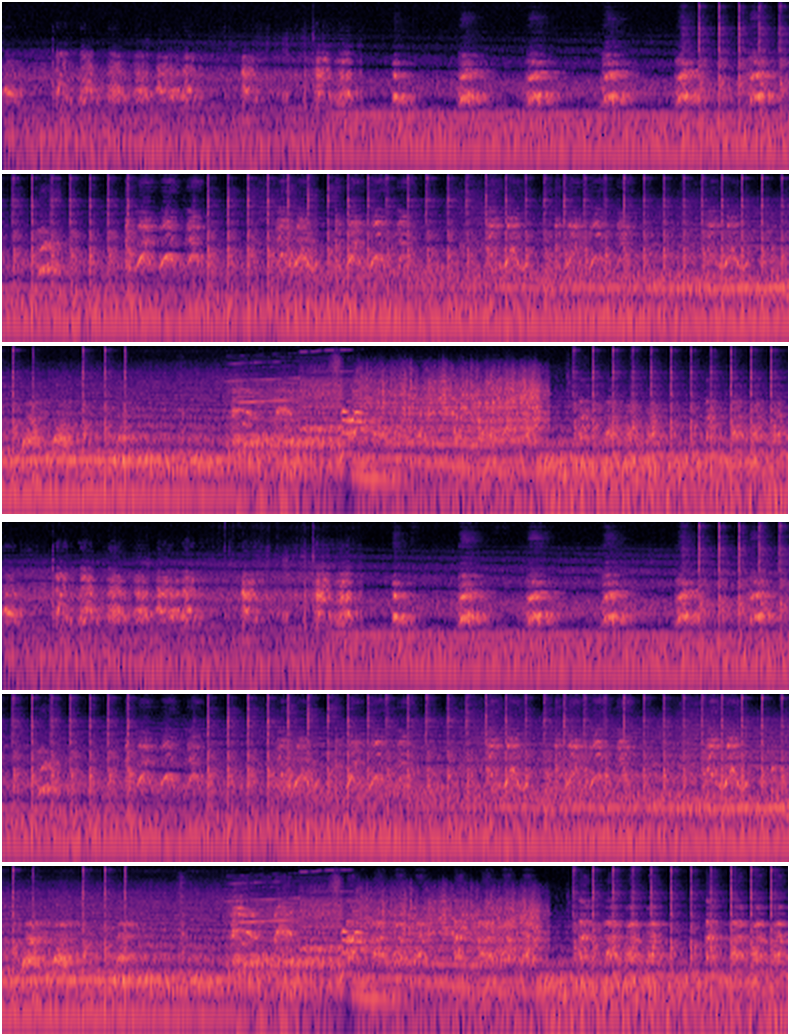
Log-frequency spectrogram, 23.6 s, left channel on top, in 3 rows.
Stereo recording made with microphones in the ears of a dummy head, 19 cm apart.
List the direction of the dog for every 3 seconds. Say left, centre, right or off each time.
right, right, centre, centre, right, right, right, right.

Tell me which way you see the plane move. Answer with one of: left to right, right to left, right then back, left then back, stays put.
right to left.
